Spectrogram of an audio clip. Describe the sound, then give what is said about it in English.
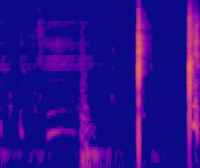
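Two sharp, isolated claps land about half a second apart in a slow clap, each crisp and loud against an otherwise quiet, faintly murmuring background. “Well done. Okay. Well done. Slow clap.”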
